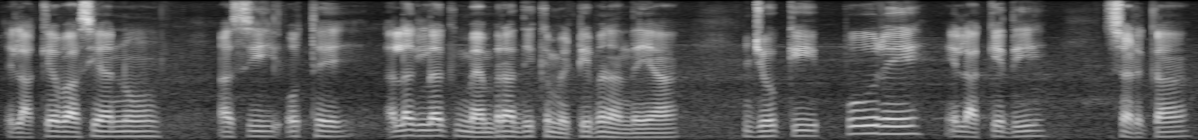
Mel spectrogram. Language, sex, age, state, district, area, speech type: Punjabi, male, 30-45, Punjab, Jalandhar, urban, spontaneous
